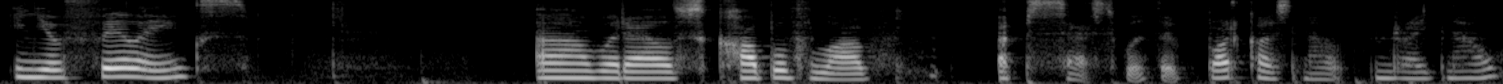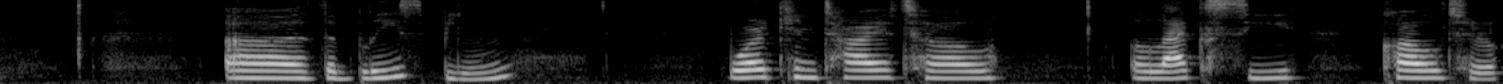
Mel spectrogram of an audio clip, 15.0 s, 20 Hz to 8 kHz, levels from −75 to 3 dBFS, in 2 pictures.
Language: English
